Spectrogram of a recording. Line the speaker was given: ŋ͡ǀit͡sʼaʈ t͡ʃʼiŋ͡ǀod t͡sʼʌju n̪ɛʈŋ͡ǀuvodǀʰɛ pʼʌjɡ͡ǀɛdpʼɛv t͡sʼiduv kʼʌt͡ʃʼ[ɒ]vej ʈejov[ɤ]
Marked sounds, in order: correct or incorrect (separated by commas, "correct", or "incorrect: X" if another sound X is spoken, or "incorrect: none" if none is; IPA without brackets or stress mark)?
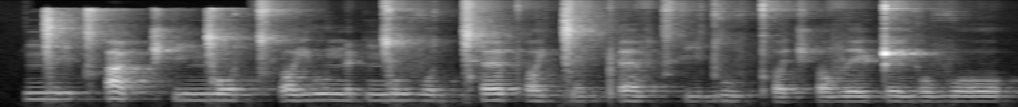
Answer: incorrect: ʌ, incorrect: o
